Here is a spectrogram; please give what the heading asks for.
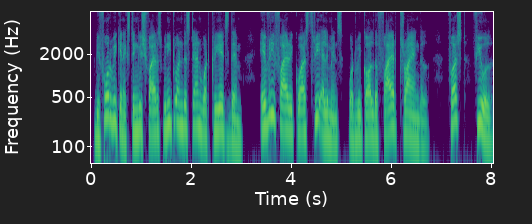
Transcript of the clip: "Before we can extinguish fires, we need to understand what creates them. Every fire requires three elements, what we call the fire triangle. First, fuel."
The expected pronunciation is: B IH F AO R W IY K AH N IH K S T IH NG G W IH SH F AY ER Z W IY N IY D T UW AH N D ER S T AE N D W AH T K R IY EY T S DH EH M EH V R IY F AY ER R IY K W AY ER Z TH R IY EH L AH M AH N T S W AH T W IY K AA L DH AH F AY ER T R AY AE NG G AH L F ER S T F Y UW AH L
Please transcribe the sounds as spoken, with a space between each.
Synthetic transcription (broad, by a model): B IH F AO R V IY K AH N IH K S T IH NG G W IH SH F AY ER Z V IY N IY D T UW AH N D ER S T AE N D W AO T K R IY EY T S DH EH M EH V R IY F AY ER R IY K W AY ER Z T R IY EH L AH M AH N T S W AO T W IY K AA L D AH F AY ER T R AY AE NG G AH L F ER S T F Y UW L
